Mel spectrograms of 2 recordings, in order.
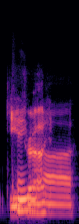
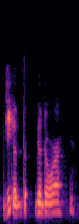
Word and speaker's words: Ghidorah: Ghidra. I never say it right. Ghidorah.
